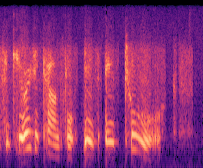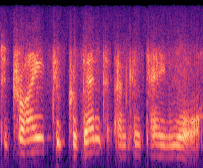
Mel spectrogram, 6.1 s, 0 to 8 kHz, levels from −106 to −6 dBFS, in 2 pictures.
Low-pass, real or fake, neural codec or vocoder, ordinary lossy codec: 7.2 kHz; real; none; AAC, 48 kbps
